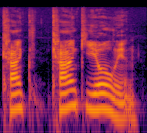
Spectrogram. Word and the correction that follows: conchiolin: Yeah, you're throwing that L in there. – Mm. – It's very easy to want to do. – Conchiolian. – I get the urge. Yeah, conchiolin. And nacre, by the way, is spelled N-A-C-R-E.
